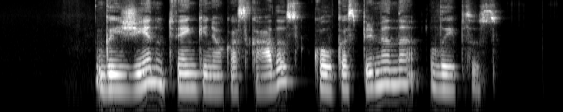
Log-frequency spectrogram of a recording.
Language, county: Lithuanian, Vilnius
